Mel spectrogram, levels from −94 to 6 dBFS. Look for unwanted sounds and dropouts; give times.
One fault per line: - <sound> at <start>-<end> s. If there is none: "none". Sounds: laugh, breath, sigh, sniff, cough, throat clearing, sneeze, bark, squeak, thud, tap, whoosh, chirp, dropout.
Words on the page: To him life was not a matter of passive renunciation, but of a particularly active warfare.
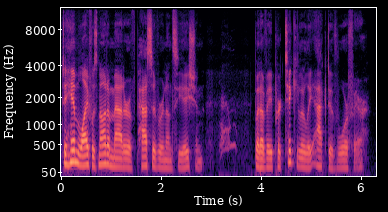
- bark at 3.2-3.5 s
